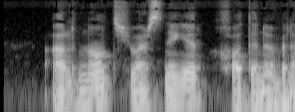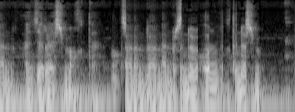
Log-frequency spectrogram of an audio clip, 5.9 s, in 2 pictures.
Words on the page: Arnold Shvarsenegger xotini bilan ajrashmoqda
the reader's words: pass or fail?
fail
